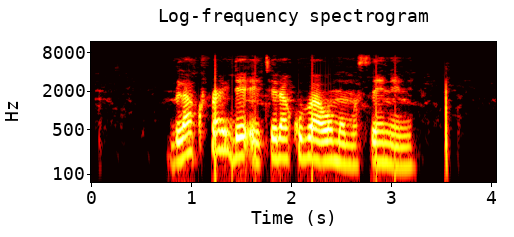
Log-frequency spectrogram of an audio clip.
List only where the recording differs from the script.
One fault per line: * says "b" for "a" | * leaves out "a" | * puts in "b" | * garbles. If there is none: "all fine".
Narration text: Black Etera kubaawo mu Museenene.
* puts in "Friday"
